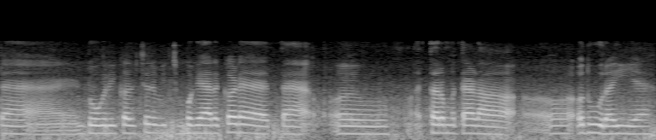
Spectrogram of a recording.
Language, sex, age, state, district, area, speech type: Dogri, female, 30-45, Jammu and Kashmir, Kathua, rural, spontaneous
